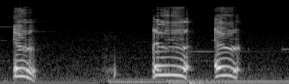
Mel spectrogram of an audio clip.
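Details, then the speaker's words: Three harsh, hoarse, bark-like seal-like coughs from a young child with laryngitis (croup), the typical barking cough. "las dos características de la laringitis es una tos perruna o de perro o de foca o metallica es decir es una tos muy característica"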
